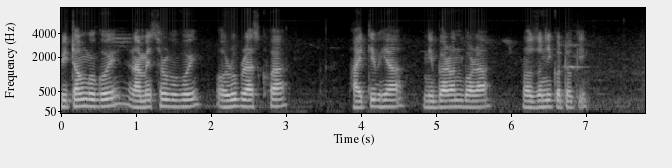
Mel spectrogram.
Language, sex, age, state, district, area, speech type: Assamese, male, 18-30, Assam, Biswanath, rural, spontaneous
